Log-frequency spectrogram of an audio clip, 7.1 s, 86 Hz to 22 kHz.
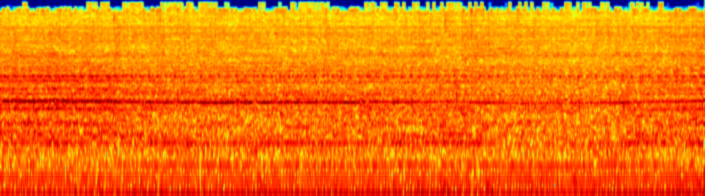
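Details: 1979 Ford High Boy truck, just started after carburetor rebuild, primed with gas, new fuel pump: low idle losing rhythm with uneven loping beat and odd stumbles; rough idle from incorrect carburetor mixture needing adjustment.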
